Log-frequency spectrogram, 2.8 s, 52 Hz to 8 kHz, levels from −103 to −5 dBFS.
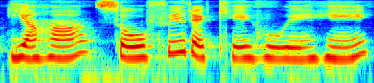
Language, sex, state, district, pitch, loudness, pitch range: Hindi, female, Madhya Pradesh, Bhopal, 240 Hz, -17 LUFS, 235-260 Hz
